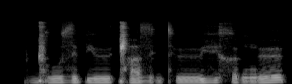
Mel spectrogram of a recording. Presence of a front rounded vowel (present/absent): present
